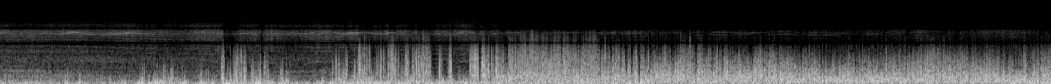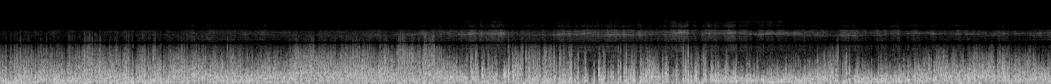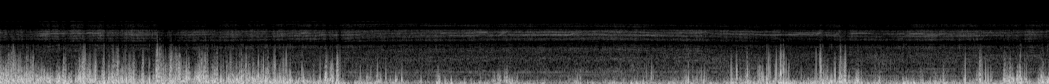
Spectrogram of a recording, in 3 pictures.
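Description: Wind buffeting the microphone in loud, rough gusts that ease off for a few seconds near the end.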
